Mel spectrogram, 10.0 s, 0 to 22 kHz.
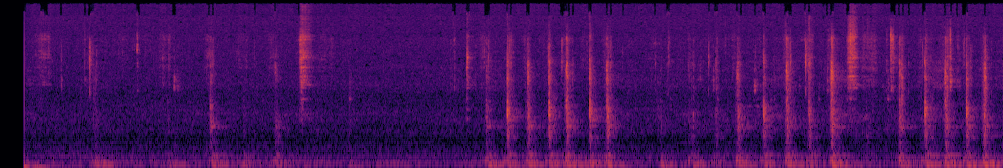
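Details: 1993 BMW E36 325i, manual, non-LSD 3.15 diff, 170,000 miles: uneven light clacks and rattles over a low engine rumble, in neutral and in drive, clutch in or out. Center bearing and guibo were already replaced; driveshaft, U-joints or differential suspected.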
